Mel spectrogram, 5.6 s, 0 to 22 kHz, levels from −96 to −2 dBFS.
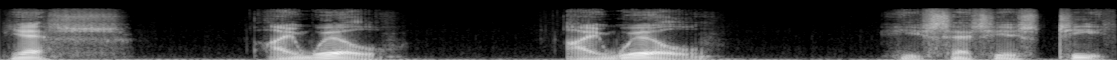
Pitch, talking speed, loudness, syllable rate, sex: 80 Hz, 75 wpm, -19 LUFS, 2.8 syllables/s, male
